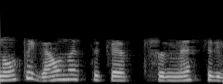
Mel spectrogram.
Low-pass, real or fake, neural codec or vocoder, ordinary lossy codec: 3.6 kHz; real; none; MP3, 16 kbps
